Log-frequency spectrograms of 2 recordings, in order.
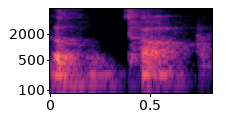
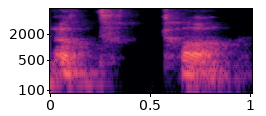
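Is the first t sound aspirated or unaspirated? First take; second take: unaspirated; aspirated. First: The first t is unaspirated without a puff. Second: The first t is aspirated with a puff. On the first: The speaker calls it right. "the first one loses its aspiration" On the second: The speaker calls it wrong. "you can't say at-ta"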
